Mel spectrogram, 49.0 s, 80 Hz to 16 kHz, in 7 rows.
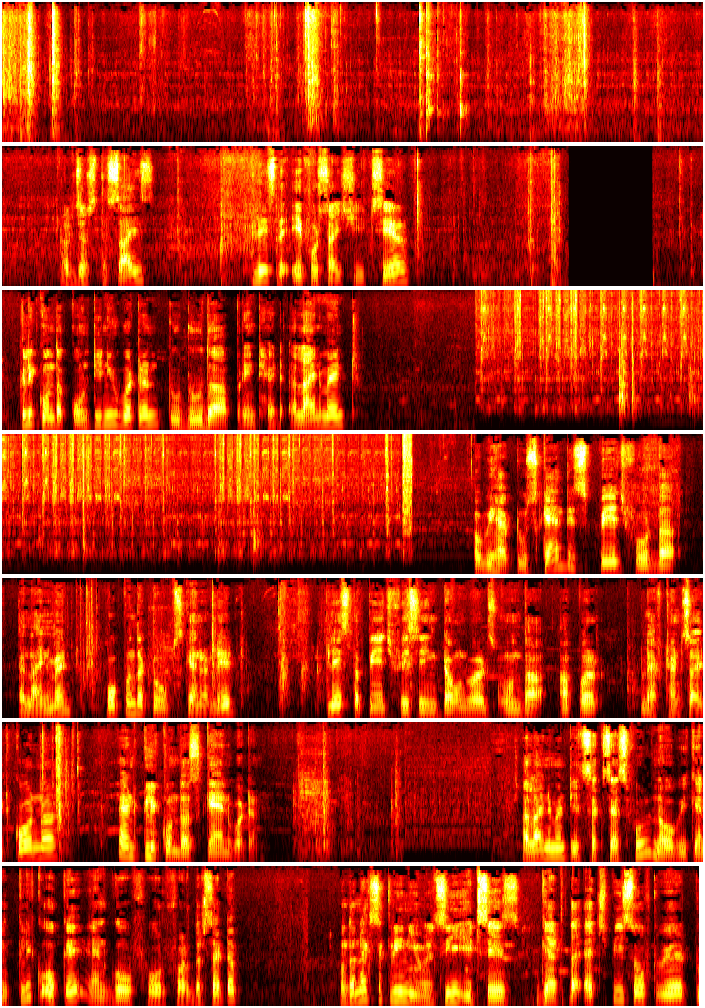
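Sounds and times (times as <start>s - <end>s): printer whirring and clicking: 4.8s - 7.6s, 18.8s - 25.8s, 38.0s - 40.0s.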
